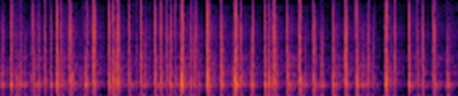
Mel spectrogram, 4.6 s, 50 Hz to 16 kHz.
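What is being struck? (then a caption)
Plastic tray. Fingertips and long red fingernails tap a large, raised white plastic tray, making about 29 quick, dry, clicky taps in an uneven rhythm. Each tap is bright and hollow, centered in the mid-range with plenty of high clatter and almost no low end, and it dies away instantly.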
